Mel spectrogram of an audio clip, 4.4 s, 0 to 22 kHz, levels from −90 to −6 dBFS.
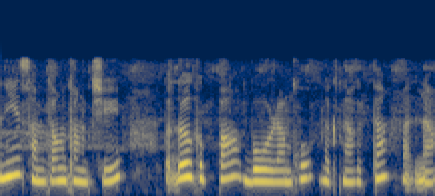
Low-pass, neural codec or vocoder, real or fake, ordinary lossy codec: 7.2 kHz; vocoder, 44.1 kHz, 80 mel bands, Vocos; fake; none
